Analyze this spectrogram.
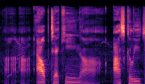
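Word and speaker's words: Alptekin Özkılıç: Alptekin Oskalic, I think his name is pronounced, against Luis Smolka.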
